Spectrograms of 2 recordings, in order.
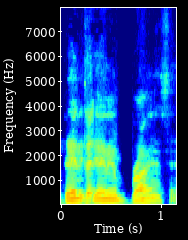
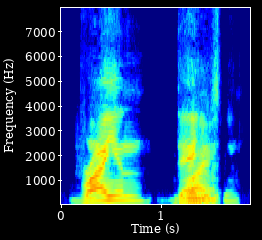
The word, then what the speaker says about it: Bryan Danielson: Daniel Bryanson, is that how you say it? Daniel Bryanson. Bryanson, yeah. Bryan Danielson. Danielson. Bryan. Daniel Bryan, yeah, whatever. Bryan Danielson. Thank you.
